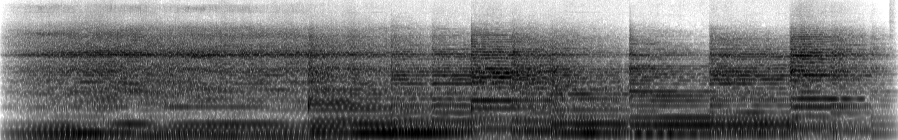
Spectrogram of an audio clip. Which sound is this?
Music > Other
depressive BM electric guitar sample
electric, sample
